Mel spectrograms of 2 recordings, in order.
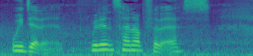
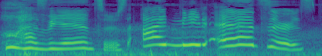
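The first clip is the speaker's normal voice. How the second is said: whiny and much higher, stretched out; desperate plea; 10 semitones higher, 3 dB louder, slower than usual. Retold or imitated. Ranting to her boyfriend on the patio, hammed-up high wail. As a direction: play it up like a desperate soul begging. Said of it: "And I'm like".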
